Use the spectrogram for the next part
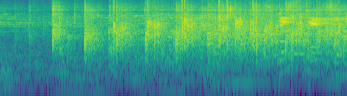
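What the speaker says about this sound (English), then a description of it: "Let's clap for" A graduation ceremony audience starts clapping with a few scattered claps. The applause quickly builds into steady, fairly close clapping from the crowd.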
